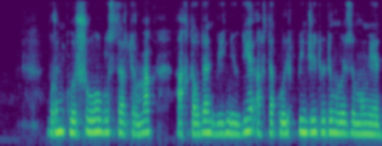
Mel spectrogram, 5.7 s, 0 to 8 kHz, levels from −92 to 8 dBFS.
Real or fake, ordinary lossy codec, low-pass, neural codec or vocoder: fake; none; none; codec, 16 kHz, 4 kbps, FunCodec, trained on LibriTTS, 50 frames a second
